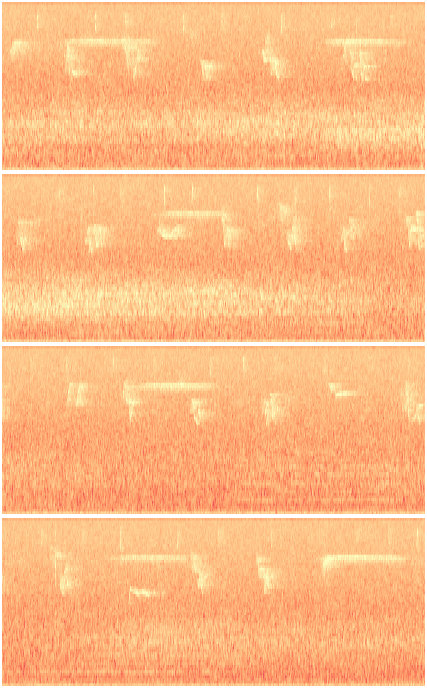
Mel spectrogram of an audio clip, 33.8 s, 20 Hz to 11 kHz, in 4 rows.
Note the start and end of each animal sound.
[0.00, 33.84] Red-eyed Vireo (Vireo olivaceus)
[1.06, 3.10] Pine Warbler (Setophaga pinus)
[6.25, 8.16] Pine Warbler (Setophaga pinus)
[11.36, 13.07] Pine Warbler (Setophaga pinus)
[19.33, 21.26] Pine Warbler (Setophaga pinus)
[23.31, 24.14] Broad-winged Hawk (Buteo platypterus)
[27.32, 29.12] Pine Warbler (Setophaga pinus)
[31.56, 33.56] Pine Warbler (Setophaga pinus)

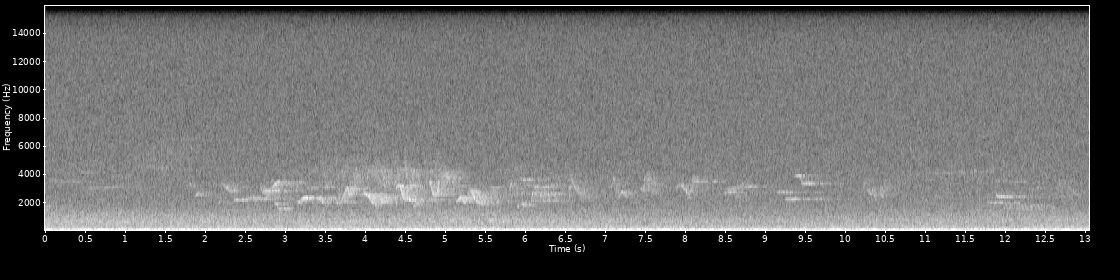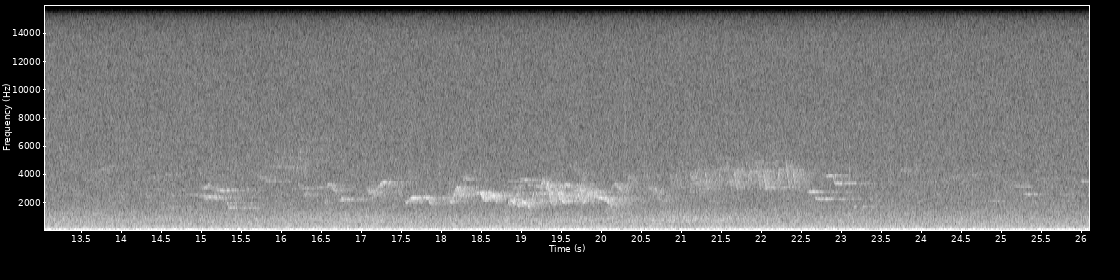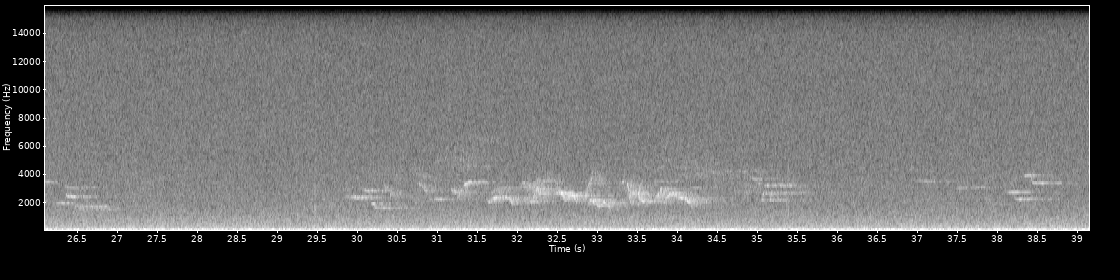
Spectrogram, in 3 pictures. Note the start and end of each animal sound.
[0.00, 0.91] Black-capped Chickadee (Poecile atricapillus)
[1.42, 5.83] Rose-breasted Grosbeak (Pheucticus ludovicianus)
[2.49, 3.15] Wood Thrush (Hylocichla mustelina)
[5.38, 6.57] Wood Thrush (Hylocichla mustelina)
[6.06, 9.01] Scarlet Tanager (Piranga olivacea)
[9.07, 9.95] Wood Thrush (Hylocichla mustelina)
[11.64, 12.58] Wood Thrush (Hylocichla mustelina)
[14.88, 15.72] Wood Thrush (Hylocichla mustelina)
[16.23, 20.40] Rose-breasted Grosbeak (Pheucticus ludovicianus)
[20.00, 22.70] Ovenbird (Seiurus aurocapilla)
[22.46, 23.52] Wood Thrush (Hylocichla mustelina)
[25.83, 27.08] Wood Thrush (Hylocichla mustelina)
[29.74, 30.81] Wood Thrush (Hylocichla mustelina)
[30.57, 34.87] Rose-breasted Grosbeak (Pheucticus ludovicianus)
[34.78, 35.99] Wood Thrush (Hylocichla mustelina)
[36.80, 37.97] Black-capped Chickadee (Poecile atricapillus)
[37.91, 39.16] Wood Thrush (Hylocichla mustelina)

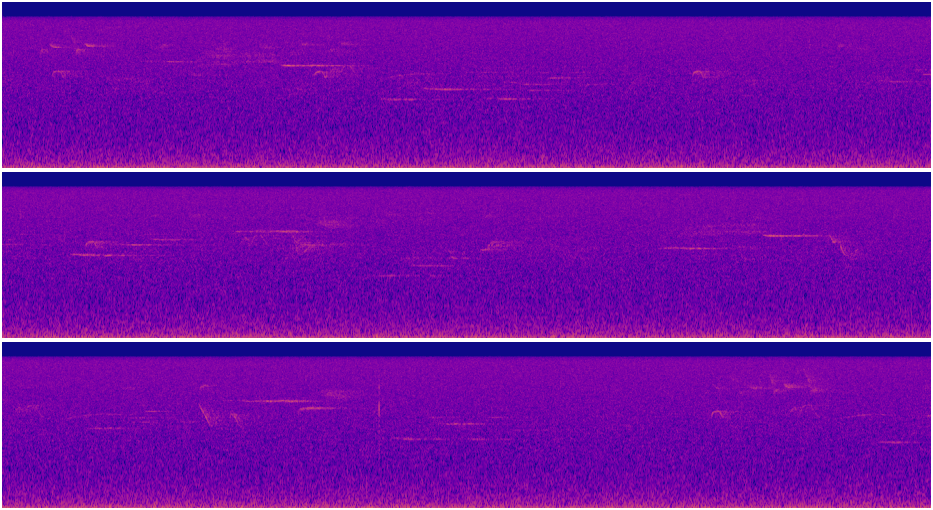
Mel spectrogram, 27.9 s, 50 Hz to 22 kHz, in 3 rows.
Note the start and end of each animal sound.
[0.00, 1.05] Blackburnian Warbler (Setophaga fusca)
[0.40, 27.88] Blue-headed Vireo (Vireo solitarius)
[1.90, 3.54] Black-throated Green Warbler (Setophaga virens)
[1.97, 3.66] Blackburnian Warbler (Setophaga fusca)
[3.75, 6.06] Hermit Thrush (Catharus guttatus)
[9.87, 11.32] Hermit Thrush (Catharus guttatus)
[11.31, 12.96] Black-throated Green Warbler (Setophaga virens)
[13.17, 14.01] Hermit Thrush (Catharus guttatus)
[15.67, 16.61] Hermit Thrush (Catharus guttatus)
[16.12, 17.60] Black-throated Green Warbler (Setophaga virens)
[18.53, 19.85] Eastern Wood-Pewee (Contopus virens)
[19.23, 20.29] Hermit Thrush (Catharus guttatus)
[20.79, 22.27] Black-throated Green Warbler (Setophaga virens)
[22.49, 23.71] Hermit Thrush (Catharus guttatus)
[25.54, 26.96] Blackburnian Warbler (Setophaga fusca)
[26.28, 27.29] Eastern Wood-Pewee (Contopus virens)
[27.29, 27.88] Hermit Thrush (Catharus guttatus)

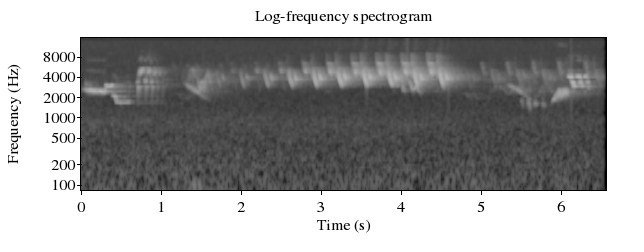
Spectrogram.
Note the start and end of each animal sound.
[0.00, 1.26] Wood Thrush (Hylocichla mustelina)
[0.00, 6.57] Red-eyed Vireo (Vireo olivaceus)
[1.24, 1.68] Veery (Catharus fuscescens)
[1.29, 6.57] Ovenbird (Seiurus aurocapilla)
[5.33, 6.57] Wood Thrush (Hylocichla mustelina)

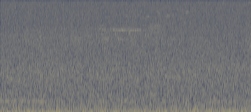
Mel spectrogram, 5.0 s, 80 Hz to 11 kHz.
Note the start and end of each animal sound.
[1.50, 3.22] Black-throated Green Warbler (Setophaga virens)

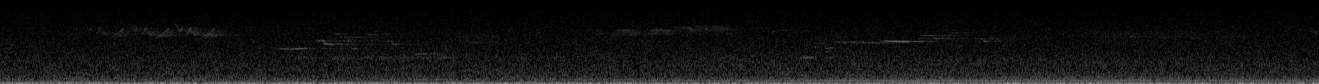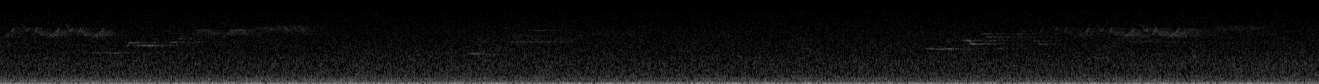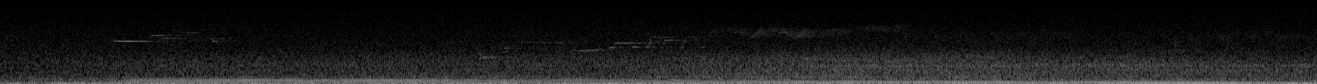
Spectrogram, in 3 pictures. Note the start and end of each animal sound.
[0.72, 2.37] Common Yellowthroat (Geothlypis trichas)
[2.65, 3.96] Hermit Thrush (Catharus guttatus)
[2.90, 4.61] American Crow (Corvus brachyrhynchos)
[6.04, 7.40] Northern Parula (Setophaga americana)
[7.84, 8.67] Red-winged Blackbird (Agelaius phoeniceus)
[8.29, 9.68] Hermit Thrush (Catharus guttatus)
[12.95, 14.40] Common Yellowthroat (Geothlypis trichas)
[14.07, 15.27] Hermit Thrush (Catharus guttatus)
[15.12, 16.41] Northern Parula (Setophaga americana)
[17.77, 19.01] Red-winged Blackbird (Agelaius phoeniceus)
[18.39, 19.06] Hermit Thrush (Catharus guttatus)
[22.47, 23.61] Hermit Thrush (Catharus guttatus)
[23.72, 25.18] Common Yellowthroat (Geothlypis trichas)
[27.51, 28.79] Hermit Thrush (Catharus guttatus)
[31.19, 32.12] Red-winged Blackbird (Agelaius phoeniceus)
[32.13, 33.31] Hermit Thrush (Catharus guttatus)
[33.26, 34.57] Common Yellowthroat (Geothlypis trichas)
[34.23, 35.60] Northern Parula (Setophaga americana)

